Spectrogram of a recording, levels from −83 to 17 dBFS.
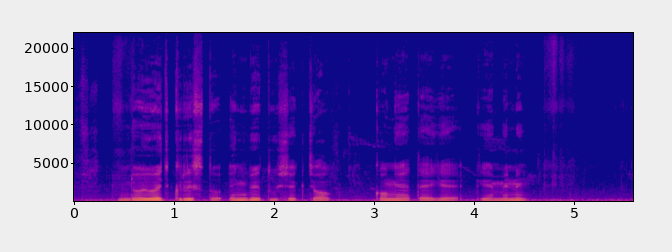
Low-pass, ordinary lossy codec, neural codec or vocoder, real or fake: none; none; none; real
